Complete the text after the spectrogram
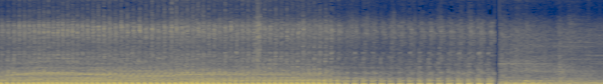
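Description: A motorcycle engine runs with a low, steady putter.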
